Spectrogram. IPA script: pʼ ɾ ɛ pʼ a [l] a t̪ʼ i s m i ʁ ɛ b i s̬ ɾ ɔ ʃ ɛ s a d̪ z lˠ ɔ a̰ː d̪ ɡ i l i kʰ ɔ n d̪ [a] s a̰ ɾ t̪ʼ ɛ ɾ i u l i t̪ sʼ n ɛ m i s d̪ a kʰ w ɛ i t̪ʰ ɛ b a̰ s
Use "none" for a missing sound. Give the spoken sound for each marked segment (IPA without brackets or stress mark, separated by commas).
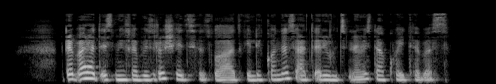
ɾ, ɛ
